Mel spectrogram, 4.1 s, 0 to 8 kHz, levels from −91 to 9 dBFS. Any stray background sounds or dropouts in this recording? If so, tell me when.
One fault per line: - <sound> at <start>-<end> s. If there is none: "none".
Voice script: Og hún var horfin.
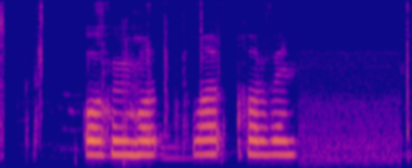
none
